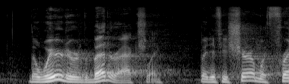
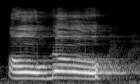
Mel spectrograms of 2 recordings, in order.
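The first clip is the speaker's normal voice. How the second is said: high, loud cry of mock dismay; 12 semitones higher, 8 dB louder than usual. Teacher reacting to a class that forgot, mock dismay. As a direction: throw up a hammed-up oh no.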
